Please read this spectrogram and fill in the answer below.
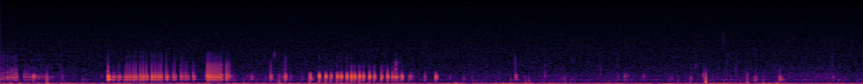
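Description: Irregular gurgling and rumbling bursts from the belly, typical ordinary stomach noises from moving gas and fluid.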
